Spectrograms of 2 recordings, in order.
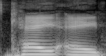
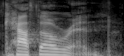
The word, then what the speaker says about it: Katharyn: It's Katharyn. Yeah. So it's technically, and we'll never do this, pronounced Katharyn. – Katharyn. – Yeah, but I'm not playing that game.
